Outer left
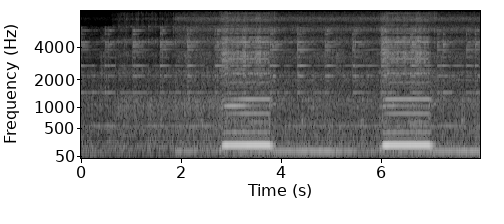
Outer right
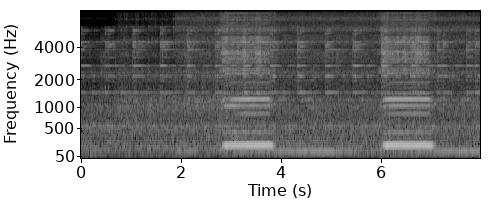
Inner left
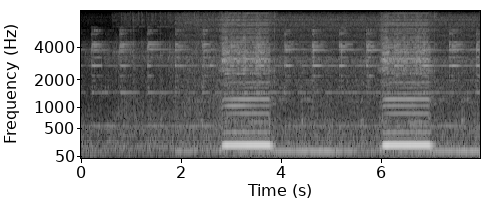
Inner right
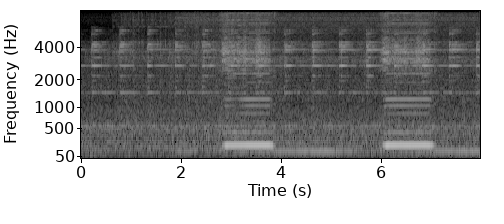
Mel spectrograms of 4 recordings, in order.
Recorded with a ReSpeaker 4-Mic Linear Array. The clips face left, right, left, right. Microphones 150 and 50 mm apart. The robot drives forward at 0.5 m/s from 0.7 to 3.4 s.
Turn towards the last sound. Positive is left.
turn(degrees=60)  # may be behind; listen again after turning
